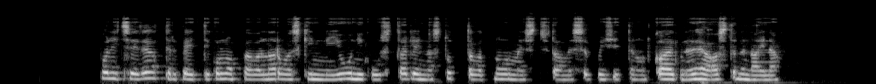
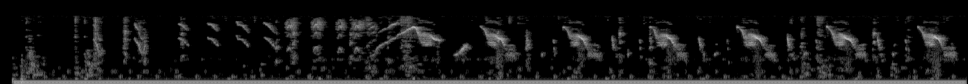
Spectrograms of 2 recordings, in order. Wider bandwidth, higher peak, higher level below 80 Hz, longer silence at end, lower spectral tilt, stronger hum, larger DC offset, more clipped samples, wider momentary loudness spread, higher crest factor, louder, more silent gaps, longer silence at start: about the same, 9.8 kHz vs 10.5 kHz; first, -2 dBFS vs -8 dBFS; second, -58 dBFS vs -34 dBFS; first, 1 s vs 0 s; first, -3 dB/octave vs -1.5 dB/octave; neither; neither; neither; second, 8 LU vs 12 LU; about the same, 18 dB vs 18 dB; first, -18 LUFS vs -26 LUFS; neither; first, 1 s vs 0.1 s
